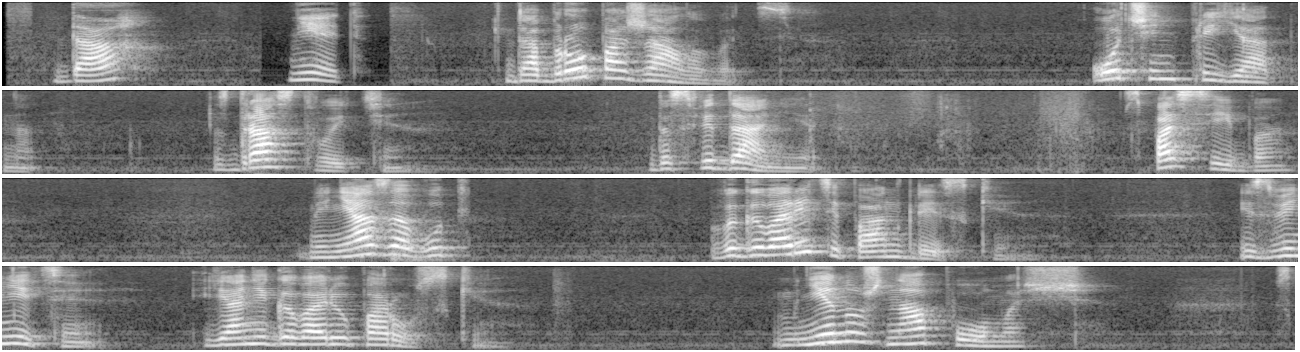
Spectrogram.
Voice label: Russian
